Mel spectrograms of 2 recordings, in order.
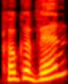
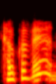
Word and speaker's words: coq au vin: how to pronounce that. Coca Vin? Really? Oh, yeah. Yeah. That's coq au vin, and that's chicken.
